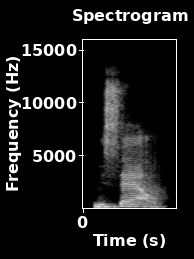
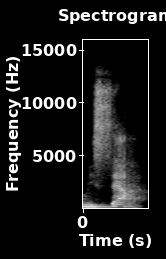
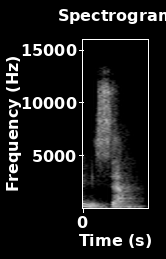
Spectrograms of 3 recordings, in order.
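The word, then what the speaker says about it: micelle: it for you right or else you'll start to pronounce it michelle okay miseli or misali whatever so it's called miscell okay miss cell so a is ball-like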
